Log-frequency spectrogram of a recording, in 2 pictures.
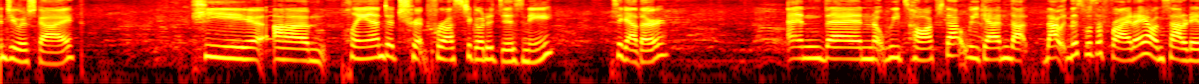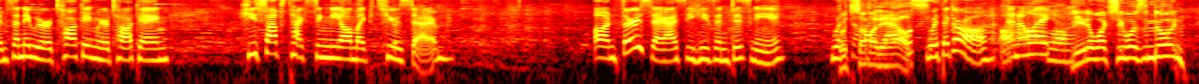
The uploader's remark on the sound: Recorded at American Social Las Olas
